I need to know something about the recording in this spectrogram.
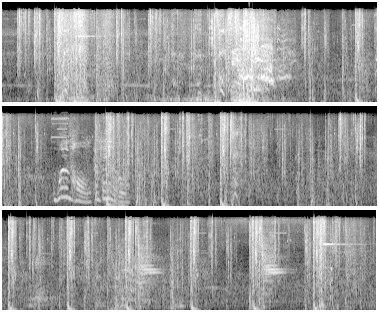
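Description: Gunshots crack sharply, one after another.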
